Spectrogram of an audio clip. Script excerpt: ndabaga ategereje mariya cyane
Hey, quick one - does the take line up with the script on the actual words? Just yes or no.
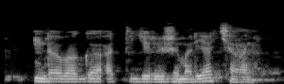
yes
